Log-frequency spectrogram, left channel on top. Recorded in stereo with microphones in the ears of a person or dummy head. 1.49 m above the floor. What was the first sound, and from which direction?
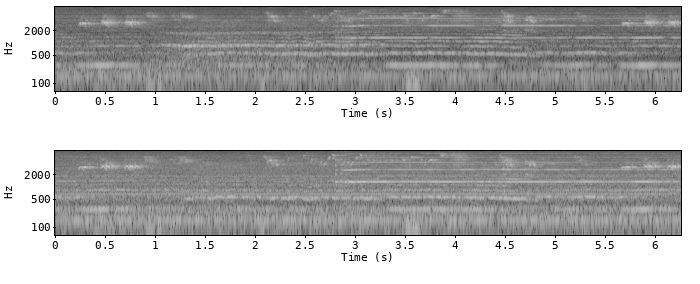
An insect, 55° right (ahead or behind).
